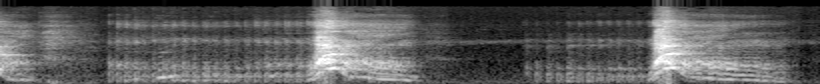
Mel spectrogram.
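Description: A small dog growling, then barking twice, about a second and a half apart, with a growl trailing after each bark.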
